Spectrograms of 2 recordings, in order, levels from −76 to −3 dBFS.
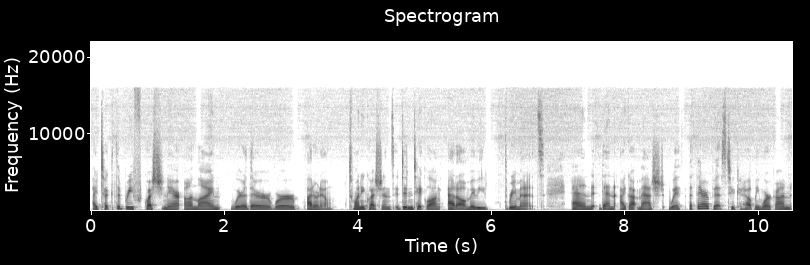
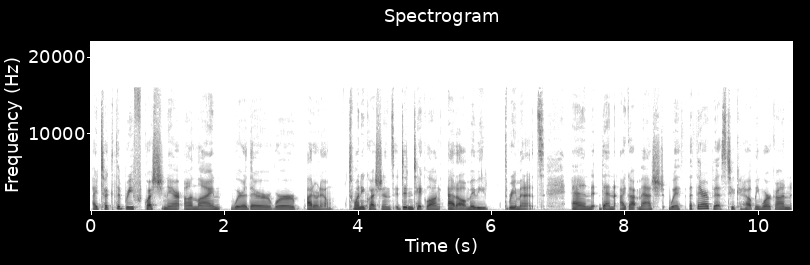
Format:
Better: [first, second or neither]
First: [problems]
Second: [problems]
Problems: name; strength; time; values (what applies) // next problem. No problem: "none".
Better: second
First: hiss; faint; throughout; 25 dB below the speech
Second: none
